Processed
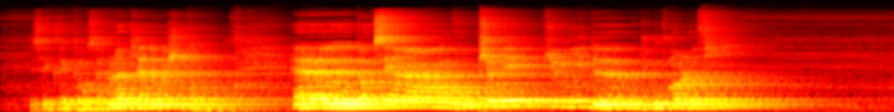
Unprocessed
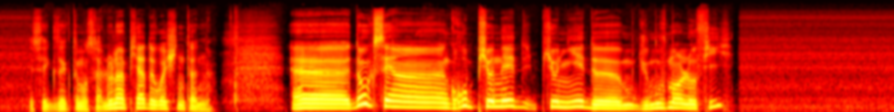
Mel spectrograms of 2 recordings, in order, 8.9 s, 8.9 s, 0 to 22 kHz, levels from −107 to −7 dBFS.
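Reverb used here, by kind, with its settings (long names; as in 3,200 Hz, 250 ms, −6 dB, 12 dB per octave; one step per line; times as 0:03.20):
feedback delay network reverb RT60 2.6 s, low-frequency decay 0.85×, high-frequency decay 0.55×, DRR −7.5 dB
level −9 dB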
